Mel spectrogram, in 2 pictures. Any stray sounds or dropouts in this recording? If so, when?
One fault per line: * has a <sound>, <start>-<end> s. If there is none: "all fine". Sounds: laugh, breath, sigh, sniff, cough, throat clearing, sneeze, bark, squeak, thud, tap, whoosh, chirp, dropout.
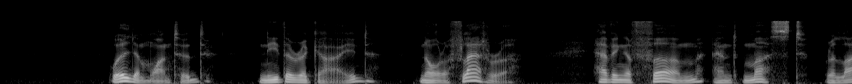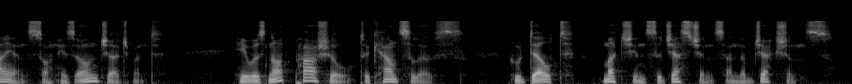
all fine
